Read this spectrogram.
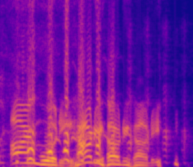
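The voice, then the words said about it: Imitates a cartoon character's voice. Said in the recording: “good an imitation”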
